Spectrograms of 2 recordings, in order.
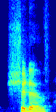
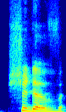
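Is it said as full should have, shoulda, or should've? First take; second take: should've; should've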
